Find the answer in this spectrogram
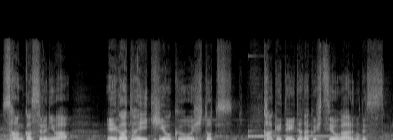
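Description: An actor playing a polite, deliberate, persuasive corporate recruiter with sinister intent in a radio drama. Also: male voice, medium pitch, animated, faint music behind, close to an everyday voice. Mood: insinuating. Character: smooth, insinuating male corporate recruiter for a sinister game. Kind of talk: Japanese radio drama acting.

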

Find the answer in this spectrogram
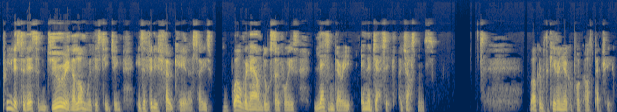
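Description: A man's voice: deep voice, expressive, moderate pace, slightly rough, low-quality recording. A man presenting a podcast introduction as its host, in a scripted spoken style.

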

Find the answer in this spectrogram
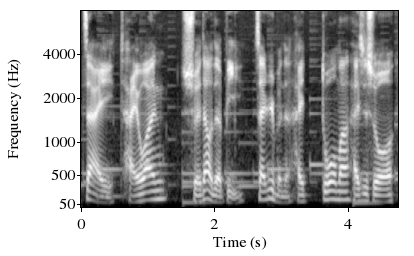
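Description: Low-voiced Taiwanese man interviewing over music. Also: unhurried. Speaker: podcast co-host, interviewer. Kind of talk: casual interview questions.

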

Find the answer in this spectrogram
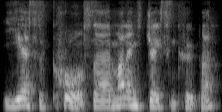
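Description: Man, 40s, London English accent, coach, halting, lots of ums, podcast guest. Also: a little high, breathy edge. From North London, England. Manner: hesitant, many fillers, thoughtful. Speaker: guest, sales and mind coach. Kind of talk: podcast interview.

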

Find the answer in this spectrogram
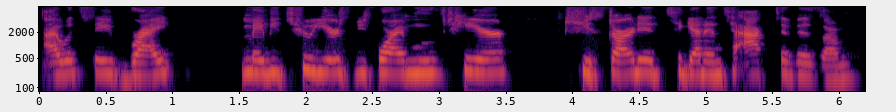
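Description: A woman in her thirties from Haiti, a podcast guest telling her story in an unhurried, reflective way with fillers. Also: fairly high pitch, fairly even intonation, fairly bright tone, no echo, rough recording. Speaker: guest, business owner and Navy veteran. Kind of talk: casual interview talk.

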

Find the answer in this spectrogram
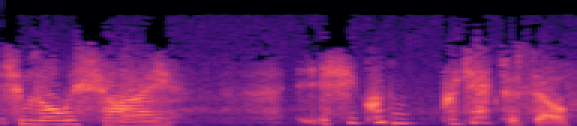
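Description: Sharp-voiced, fretful middle-aged mother. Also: fairly high pitch, very animated, measured pace, heavily acted. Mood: worried, frank. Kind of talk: old-fashioned radio drama acting. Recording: dull, noisy old radio recording.

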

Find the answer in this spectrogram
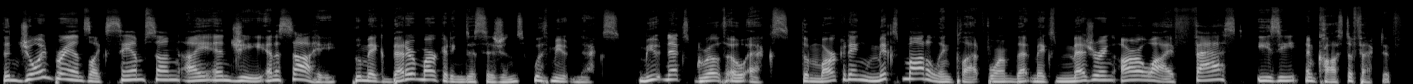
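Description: An American man reads a scripted podcast sponsor spot. His voice sits a little high for a man, and the recording is dry and free of room echo. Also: very animated, normal speed, hardly any pauses. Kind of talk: scripted ad read.

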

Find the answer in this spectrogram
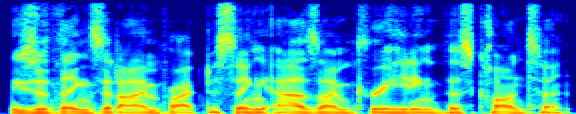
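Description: Deep-voiced raspy man reading a reflective essay. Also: fairly even intonation, no echo, clean studio sound. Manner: earnest, reflective, measured. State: hoarse after an illness. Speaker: podcast host. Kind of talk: solo podcast monologue and essay reading.

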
